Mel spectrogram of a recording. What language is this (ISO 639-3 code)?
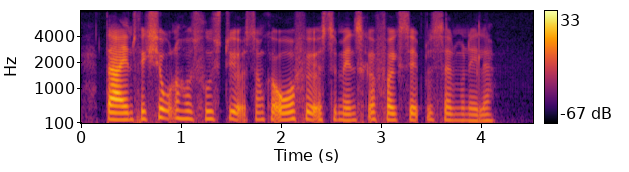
dan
